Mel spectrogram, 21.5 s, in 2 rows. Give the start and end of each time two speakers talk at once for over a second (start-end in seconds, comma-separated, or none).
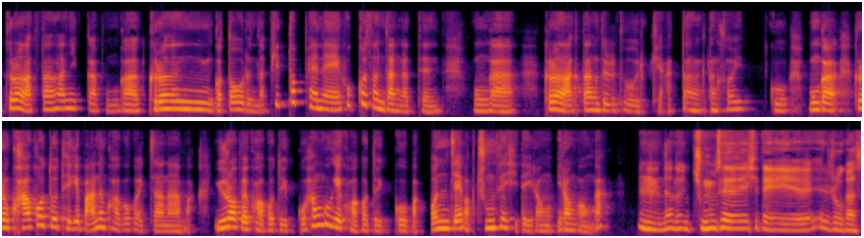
none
